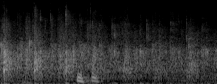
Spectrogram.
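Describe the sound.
A crowd claps in a steady, dense patter of applause, with a brief voice rising faintly through the clapping.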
